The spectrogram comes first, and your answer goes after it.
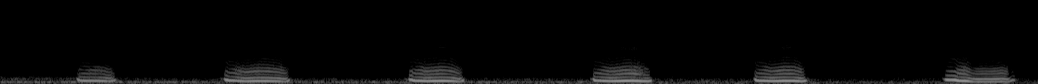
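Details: Umi the cat dozing in winter: six low, nasal, droning snores, each under a second long, recurring about every 1.7 seconds over a faint steady background hum.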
